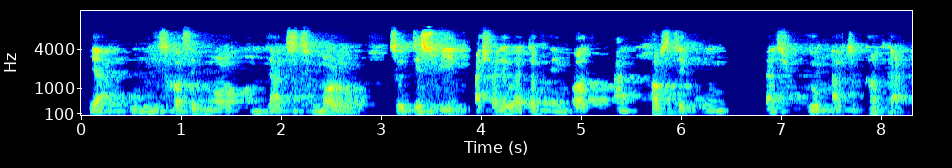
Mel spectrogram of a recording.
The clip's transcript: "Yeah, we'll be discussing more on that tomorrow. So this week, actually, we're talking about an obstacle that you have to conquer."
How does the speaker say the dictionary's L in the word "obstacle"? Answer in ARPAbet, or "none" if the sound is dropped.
N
